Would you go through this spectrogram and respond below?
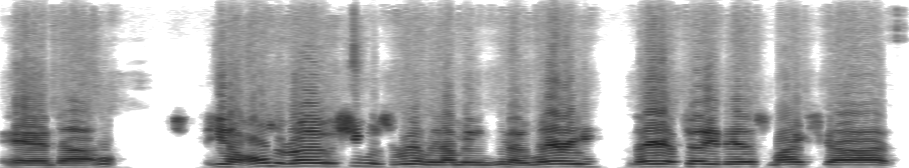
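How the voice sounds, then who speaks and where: A man rambles through stories as a radio guest, full of fillers and restarts. His voice sits a bit high, and the dull, dry recording sounds lo-fi. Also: steady tone, unhurried, clear, resonant tone, no room sound. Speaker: guest metal detectorist. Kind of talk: casual radio chat.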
